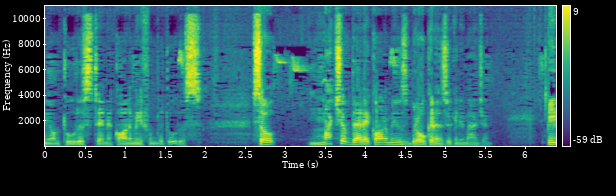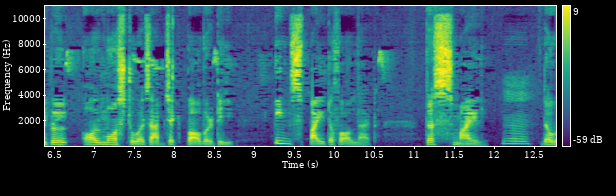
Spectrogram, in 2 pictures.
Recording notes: Shot on location at Hutridurga, a trekking destination near Bengaluru.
